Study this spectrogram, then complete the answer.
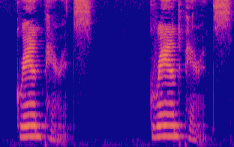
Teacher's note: Grandparents has stress on the first syllable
